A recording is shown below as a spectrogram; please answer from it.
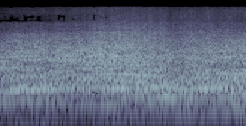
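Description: A pack of Strictly Stock short-track race cars running at speed, several engines sounding at once and steady, with small shifts in pitch as they pass.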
